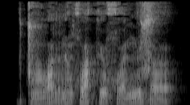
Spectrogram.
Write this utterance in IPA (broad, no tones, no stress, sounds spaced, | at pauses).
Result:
tʷ ɛ̃ lˠ ə r ə̃ χʷ a k y χʷ ɛ ŋ ʉ z ə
